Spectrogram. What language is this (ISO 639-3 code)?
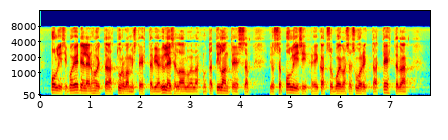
fin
